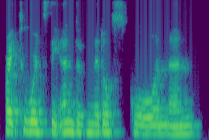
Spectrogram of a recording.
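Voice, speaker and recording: A woman's voice: lowish voice, fairly even intonation, moderate pace, mellow. A woman from Egypt, a physician guest in an interview, talking in a searching way, often correcting herself and laughing lightly. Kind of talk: conversational interview.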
